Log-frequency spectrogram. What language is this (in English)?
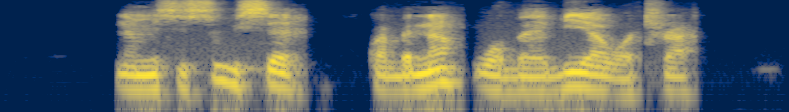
Akan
